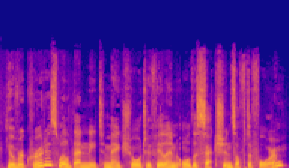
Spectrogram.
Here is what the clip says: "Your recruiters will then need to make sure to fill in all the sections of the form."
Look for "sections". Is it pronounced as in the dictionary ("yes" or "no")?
yes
